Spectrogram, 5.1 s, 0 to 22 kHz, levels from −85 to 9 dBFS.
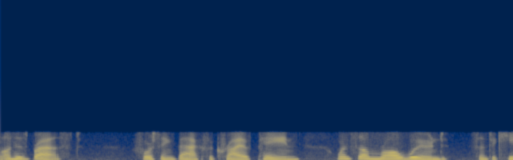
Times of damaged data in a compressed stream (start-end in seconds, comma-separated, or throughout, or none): none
